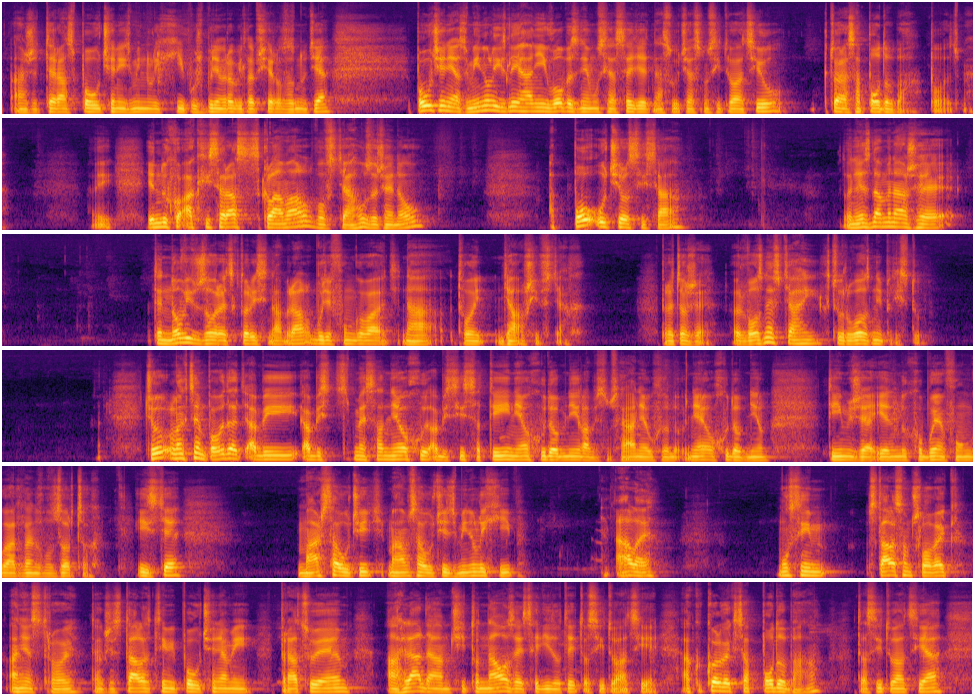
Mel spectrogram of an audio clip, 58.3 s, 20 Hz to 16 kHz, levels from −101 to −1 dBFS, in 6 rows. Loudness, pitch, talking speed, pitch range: -15 LUFS, 110 Hz, 135 wpm, 105-120 Hz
